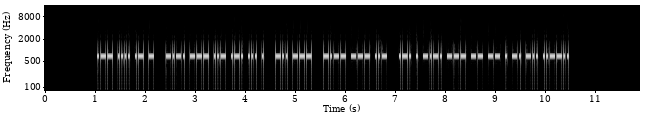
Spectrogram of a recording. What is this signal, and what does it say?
Morse code, heard as a keyed tone, about 34 wpm, 700 Hz. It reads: WHAT COURSE DO YOU RECOMMEND?
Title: Sentences from Top 1200 Words 35wpm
